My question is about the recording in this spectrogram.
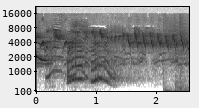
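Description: Birds chirping while being fed flower blossoms, orange slices and sunflower seeds: bright, swooping warbles rise and fall, then give way to a rapid, fluttering trill, with a low buzzy tone entering near the end.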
